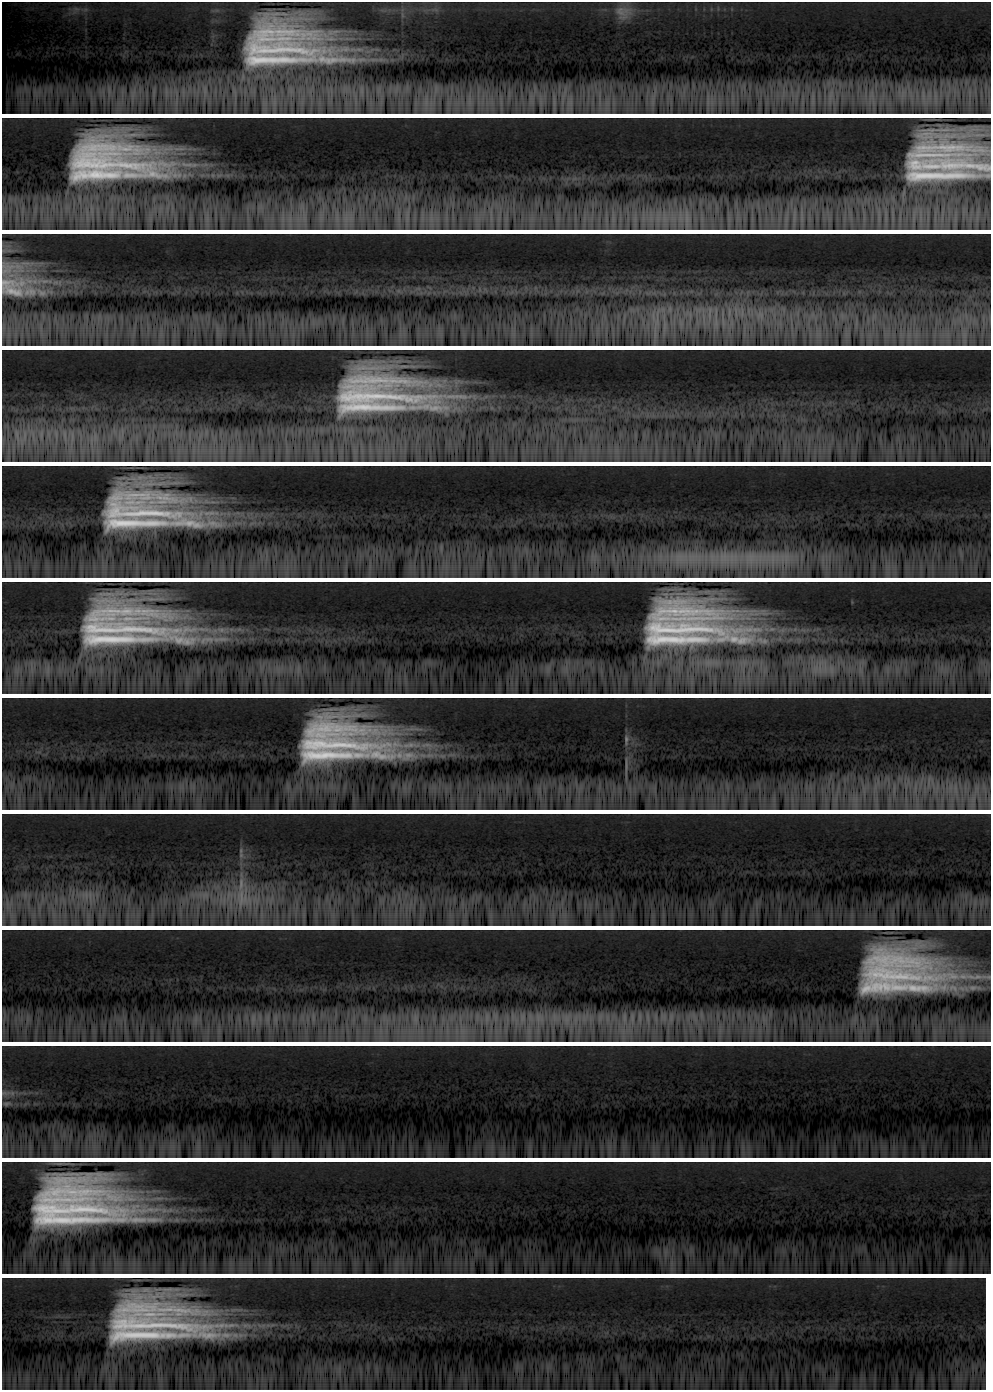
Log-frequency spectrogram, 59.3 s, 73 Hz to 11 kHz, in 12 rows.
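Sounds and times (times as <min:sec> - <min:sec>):
fox barking: 0:01.1 - 0:02.1, 0:05.2 - 0:06.2, 0:09.4 - 0:10.4, 0:16.4 - 0:17.4, 0:20.2 - 0:21.2, 0:25.1 - 0:26.0, 0:27.9 - 0:28.8, 0:31.1 - 0:32.0, 0:43.8 - 0:44.7, 0:49.6 - 0:50.5, 0:54.9 - 0:55.9.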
